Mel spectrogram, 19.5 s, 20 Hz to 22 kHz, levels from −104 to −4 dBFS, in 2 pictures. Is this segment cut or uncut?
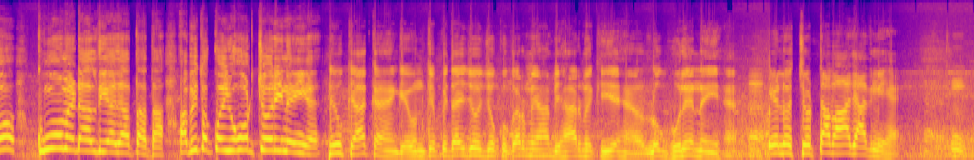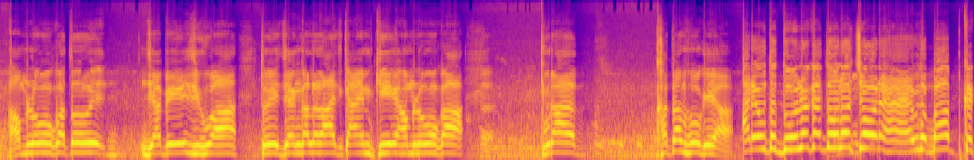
cut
